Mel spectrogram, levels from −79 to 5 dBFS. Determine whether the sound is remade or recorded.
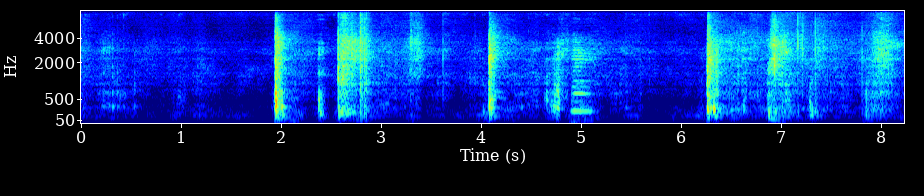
remade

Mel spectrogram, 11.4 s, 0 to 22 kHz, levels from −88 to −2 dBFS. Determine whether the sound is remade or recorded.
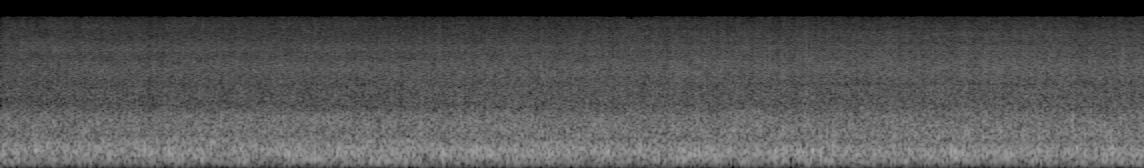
recorded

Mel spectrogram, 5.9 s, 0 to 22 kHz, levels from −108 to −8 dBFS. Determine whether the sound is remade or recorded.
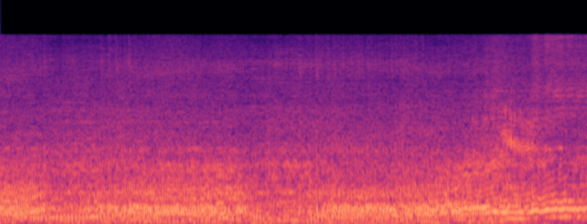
remade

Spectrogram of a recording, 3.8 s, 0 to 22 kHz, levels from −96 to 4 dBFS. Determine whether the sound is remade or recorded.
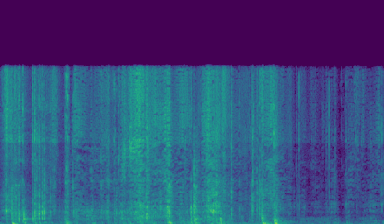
remade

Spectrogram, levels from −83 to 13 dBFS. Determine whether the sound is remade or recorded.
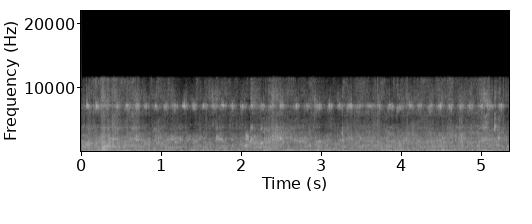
remade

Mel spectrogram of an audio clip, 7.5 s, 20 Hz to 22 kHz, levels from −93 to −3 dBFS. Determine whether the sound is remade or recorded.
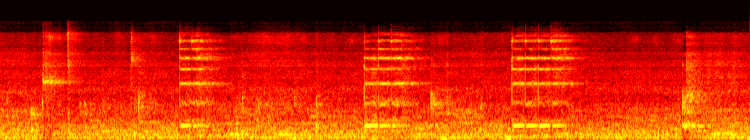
remade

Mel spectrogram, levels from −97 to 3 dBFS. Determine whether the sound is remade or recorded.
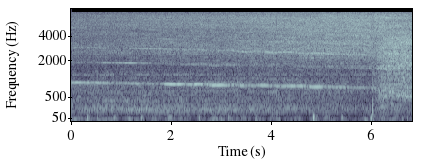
recorded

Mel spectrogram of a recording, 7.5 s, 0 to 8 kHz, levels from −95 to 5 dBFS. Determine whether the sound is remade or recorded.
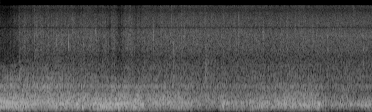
remade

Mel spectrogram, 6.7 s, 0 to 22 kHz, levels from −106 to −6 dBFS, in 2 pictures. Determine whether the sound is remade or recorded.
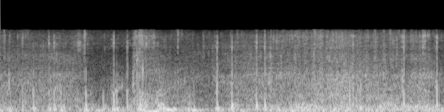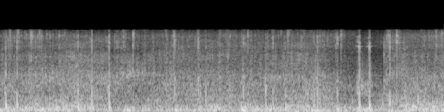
recorded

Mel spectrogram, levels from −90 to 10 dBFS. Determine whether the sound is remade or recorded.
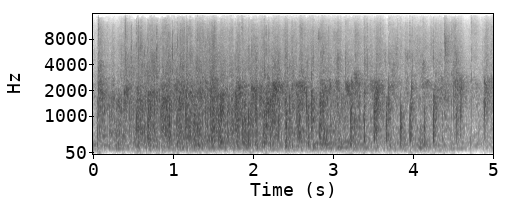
recorded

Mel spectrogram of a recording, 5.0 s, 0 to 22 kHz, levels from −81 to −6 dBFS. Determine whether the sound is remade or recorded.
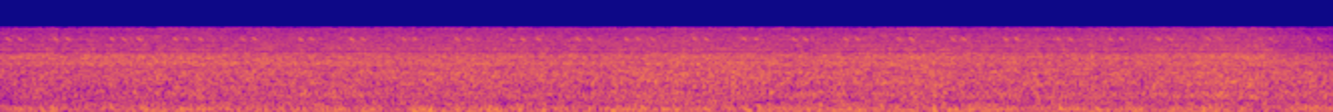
recorded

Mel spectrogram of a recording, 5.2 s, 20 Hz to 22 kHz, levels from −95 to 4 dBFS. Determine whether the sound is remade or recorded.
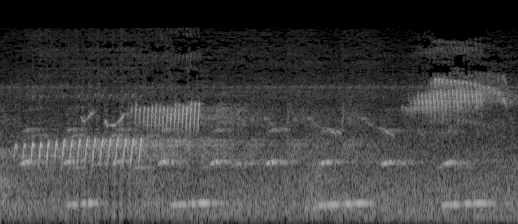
recorded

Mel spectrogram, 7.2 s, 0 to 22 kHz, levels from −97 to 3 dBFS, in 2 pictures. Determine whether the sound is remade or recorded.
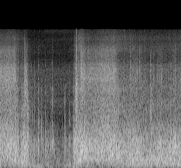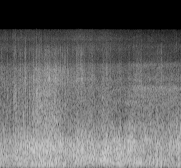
remade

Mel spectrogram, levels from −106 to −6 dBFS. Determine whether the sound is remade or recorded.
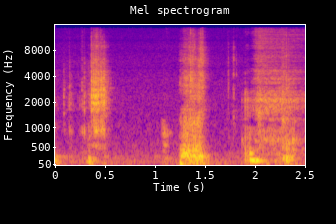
recorded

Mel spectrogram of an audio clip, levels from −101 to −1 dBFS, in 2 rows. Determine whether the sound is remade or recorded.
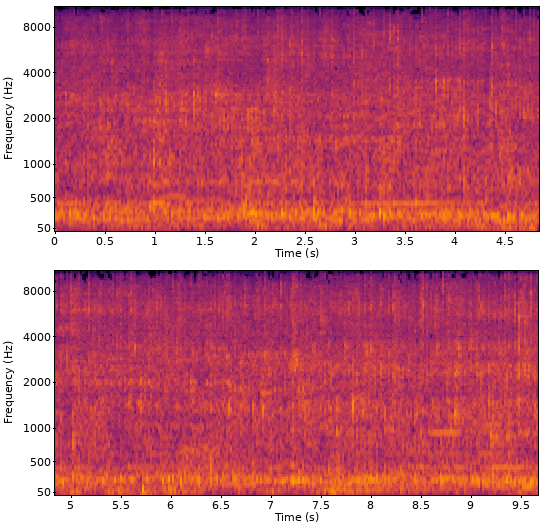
recorded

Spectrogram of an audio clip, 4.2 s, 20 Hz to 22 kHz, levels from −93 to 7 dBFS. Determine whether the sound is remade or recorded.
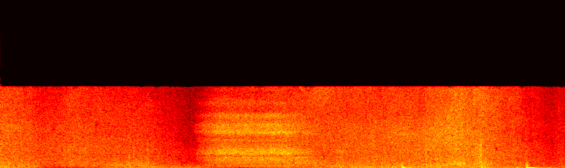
recorded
